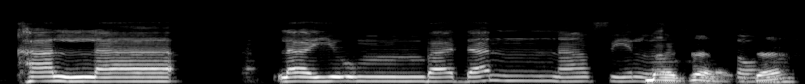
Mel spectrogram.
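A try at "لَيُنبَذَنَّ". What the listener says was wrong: Layumbaza Zal. Jangan jadi dal.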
